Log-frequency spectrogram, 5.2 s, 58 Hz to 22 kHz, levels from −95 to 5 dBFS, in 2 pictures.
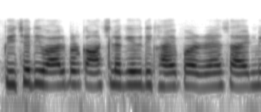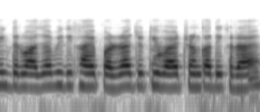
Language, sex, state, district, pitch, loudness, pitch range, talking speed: Bhojpuri, female, Bihar, Saran, 230 Hz, -14 LUFS, 225-240 Hz, 310 wpm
